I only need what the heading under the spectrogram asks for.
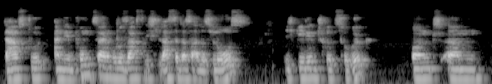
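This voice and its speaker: A man's voice: medium pitch, fairly even intonation, unhurried. A man speaking as a podcast guest and coach, telling his own story reflectively and earnestly with emphatic repetition. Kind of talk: reflective personal account in a podcast interview. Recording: roomy, echoing sound.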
